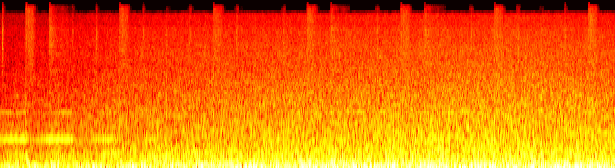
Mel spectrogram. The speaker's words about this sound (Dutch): Ja, misschien denk je, wat is dit? Golven en witte ruis. Dat zijn geluiden die je op kunt zetten om je baby bijvoorbeeld beter te laten slapen.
